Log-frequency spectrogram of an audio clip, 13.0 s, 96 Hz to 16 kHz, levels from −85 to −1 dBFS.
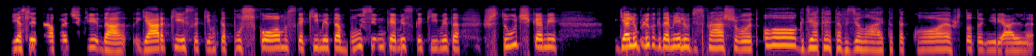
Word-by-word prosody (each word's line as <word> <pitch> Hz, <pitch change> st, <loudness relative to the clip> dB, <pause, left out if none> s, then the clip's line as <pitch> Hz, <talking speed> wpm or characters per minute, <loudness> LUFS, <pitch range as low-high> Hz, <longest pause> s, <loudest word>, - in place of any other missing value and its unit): Если 205 Hz, -, +3 dB
тапочки, 210 Hz, +2 st, -3 dB
да, 165 Hz, -4 st, +4 dB
яркие, 200 Hz, +3 st, +4 dB
с -, -, -12 dB
каким-то 190 Hz, -1 st, -5 dB
пушком, 215 Hz, +1 st, +1 dB
с -, -, -12 dB
какими-то 210 Hz, 0 st, +1 dB
бусинками, 230 Hz, +3 st, -2 dB
с 225 Hz, -, -13 dB
какими-то 200 Hz, 0 st, -4 dB, 0.3 s
штучками. 230 Hz, -3 st, -1 dB, 0.7 s
Я 230 Hz, +3 st, +8 dB
люблю, 265 Hz, +1 st, +3 dB
когда 245 Hz, -4 st, +2 dB
меня 230 Hz, +2 st, +2 dB
люди 225 Hz, -5 st, -2 dB
спрашивают: 205 Hz, -2 st, -1 dB
"О, 265 Hz, 0 st, +3 dB
где 215 Hz, 0 st, -1 dB
ты 220 Hz, -, -4 dB
это 205 Hz, -1 st, -5 dB
взяла? 180 Hz, -1 st, -5 dB
Это 175 Hz, +1 st, -12 dB
такое 185 Hz, +1 st, -5 dB
что-то 185 Hz, 0 st, -7 dB
нереальное". 165 Hz, -1 st, -3 dB
205 Hz, 130 wpm, -25 LUFS, 185-225 Hz, 0.7 s, Я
